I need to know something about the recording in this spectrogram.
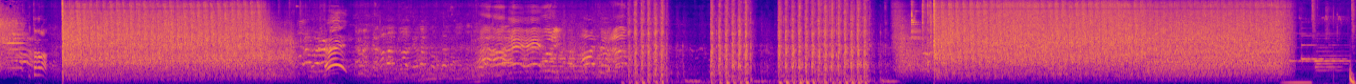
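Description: Rifles fire rapid bursts of shots nearby.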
